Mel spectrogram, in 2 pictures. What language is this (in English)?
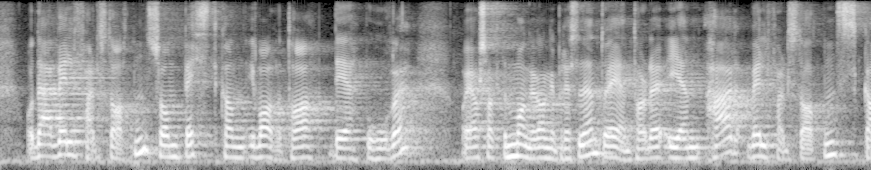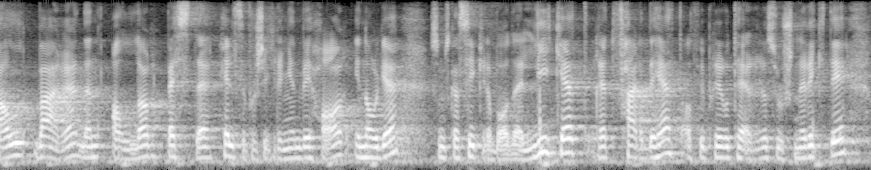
Norwegian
